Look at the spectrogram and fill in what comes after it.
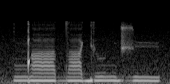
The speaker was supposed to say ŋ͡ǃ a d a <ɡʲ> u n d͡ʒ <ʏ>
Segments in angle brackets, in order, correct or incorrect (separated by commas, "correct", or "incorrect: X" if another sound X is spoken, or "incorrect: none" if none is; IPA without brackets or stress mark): correct, incorrect: y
